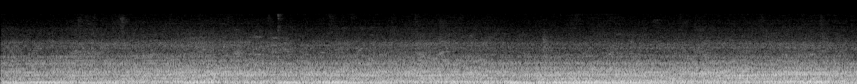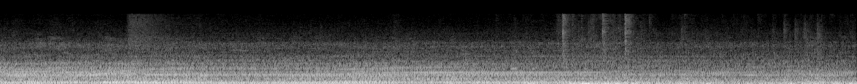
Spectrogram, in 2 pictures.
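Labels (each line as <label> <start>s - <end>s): Car engine sounds. 0.0s - 17.1s
People are talking quietly in the background. 0.0s - 17.1s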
